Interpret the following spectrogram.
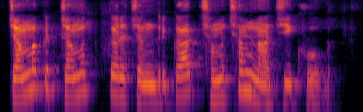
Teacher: चा और छ दोनों का जो उच्चारण स्थान है वह तालु होता है। इन्हें तालव्य वर्ण कहा जाता है, इनकी आवृत्ति हुई है।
